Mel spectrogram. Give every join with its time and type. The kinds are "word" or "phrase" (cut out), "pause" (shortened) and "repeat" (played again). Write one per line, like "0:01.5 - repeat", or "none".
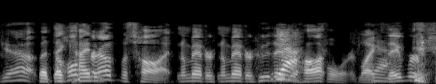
0:02.1 - repeat
0:03.2 - word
